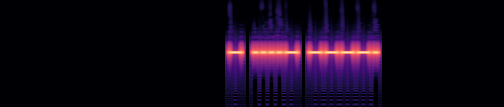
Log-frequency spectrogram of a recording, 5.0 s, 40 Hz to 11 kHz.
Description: Morse code, heard as a keyed tone, about 27 wpm, 700 Hz. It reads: T49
